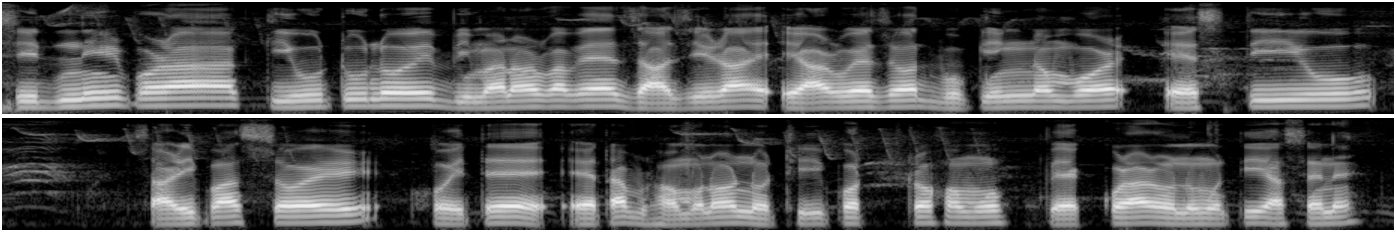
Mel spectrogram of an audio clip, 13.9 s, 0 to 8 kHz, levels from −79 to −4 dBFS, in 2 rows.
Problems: constant background noise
